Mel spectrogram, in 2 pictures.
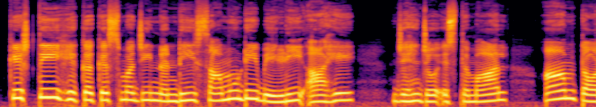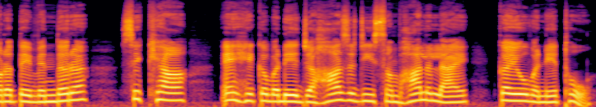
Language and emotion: Sindhi, neutral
